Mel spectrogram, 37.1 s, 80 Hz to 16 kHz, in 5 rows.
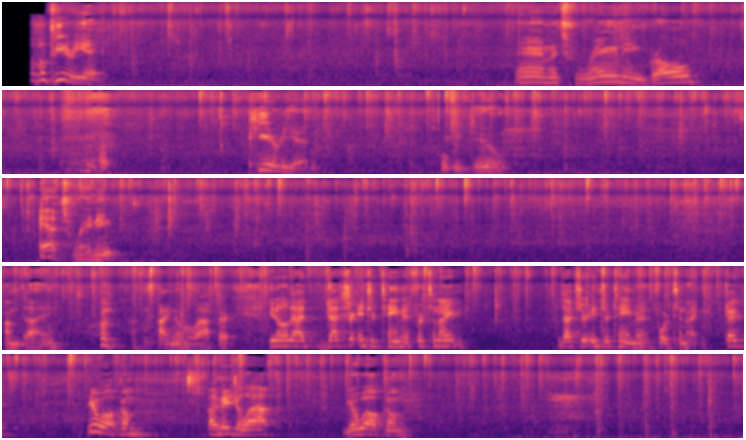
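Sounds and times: rain falling: 0:00.3 - 0:37.0
drops ticking: 0:00.5 - 0:37.0.

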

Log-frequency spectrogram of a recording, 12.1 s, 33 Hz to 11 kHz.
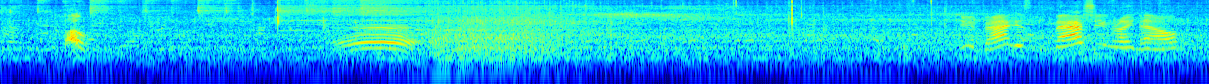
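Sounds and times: truck driving through snow: 0:03.3 - 0:12.0
person exclaiming whoa: 0:03.4 - 0:04.2.

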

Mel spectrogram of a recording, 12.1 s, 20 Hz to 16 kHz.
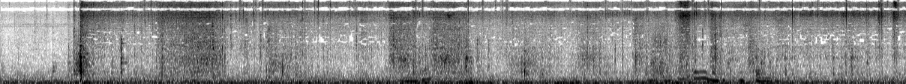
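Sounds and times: food sizzling in a pan: 0:01.0 - 0:12.0.

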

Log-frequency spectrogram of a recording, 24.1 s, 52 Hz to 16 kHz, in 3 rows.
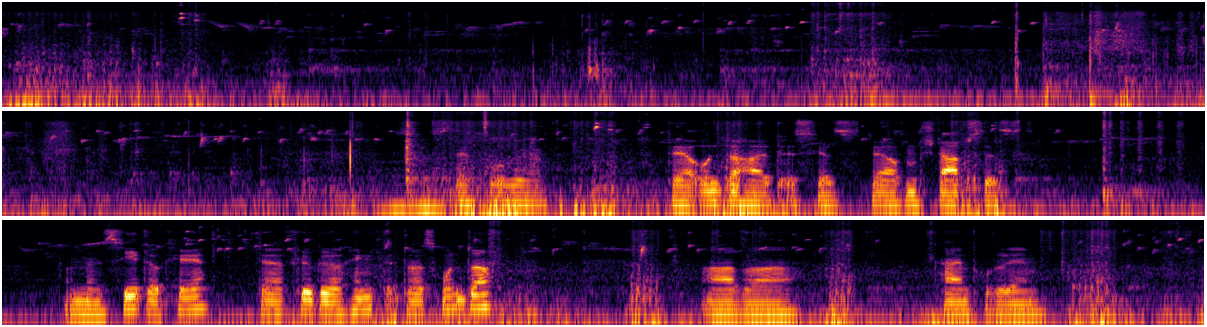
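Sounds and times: finches chirping: 0:00.0 - 0:24.0.

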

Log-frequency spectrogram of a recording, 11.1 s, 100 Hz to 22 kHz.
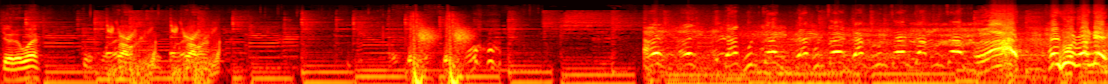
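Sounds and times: background music with bass: 0:00.0 - 0:11.0
sharp whacks with swish: 0:04.0 - 0:04.8.

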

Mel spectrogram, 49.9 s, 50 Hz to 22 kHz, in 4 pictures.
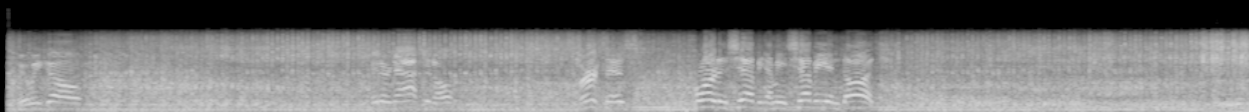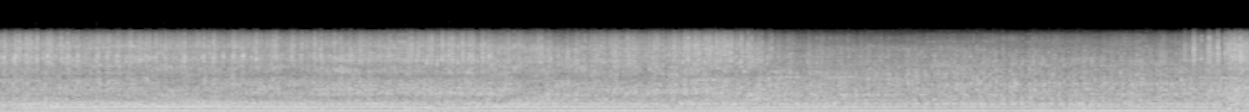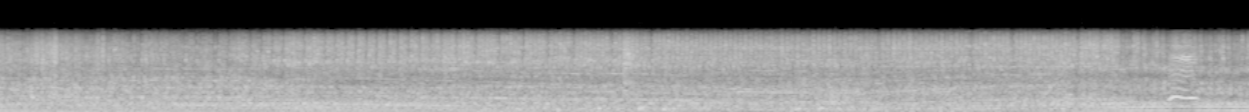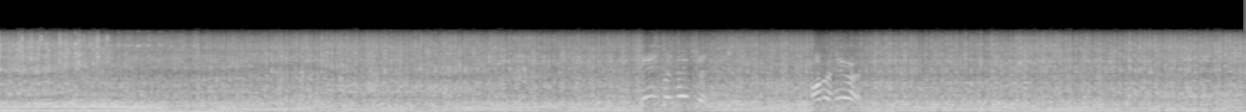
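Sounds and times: bulldozer engine under load: 0:00.1 - 0:49.9
scrap cars being crushed: 0:23.9 - 0:39.7.

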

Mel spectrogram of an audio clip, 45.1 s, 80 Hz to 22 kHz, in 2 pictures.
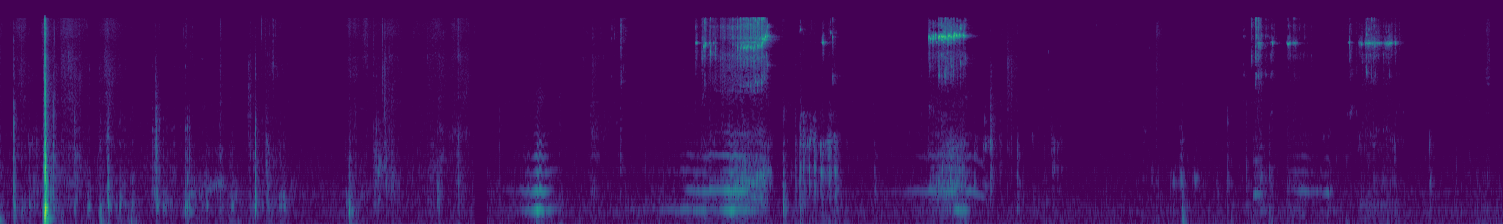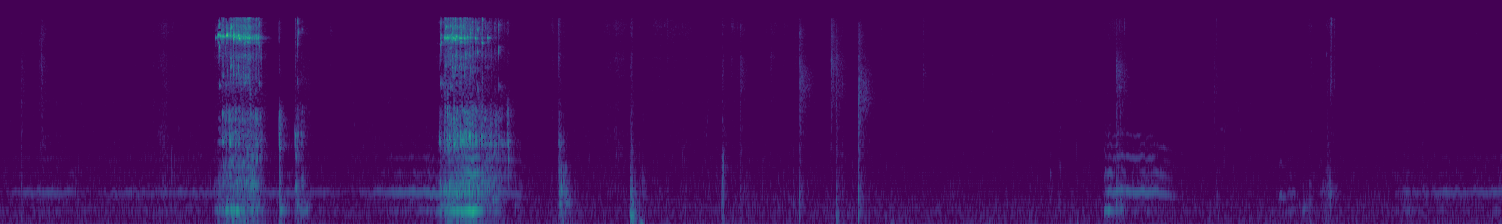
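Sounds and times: faint steady squeak: 0:10.0 - 0:12.7, 0:13.6 - 0:14.9, 0:18.7 - 0:21.1.

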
